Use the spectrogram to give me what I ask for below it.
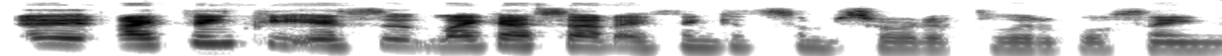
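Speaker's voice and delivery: normal talking voice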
